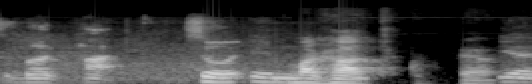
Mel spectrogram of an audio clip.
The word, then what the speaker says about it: Maghat: Yeah, so it's Maghat. So in Maghat. Yeah. Yeah, in Filipino, the emphasis is on the second syllable or every other syllable.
